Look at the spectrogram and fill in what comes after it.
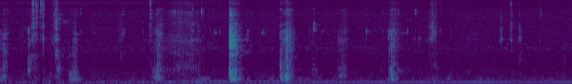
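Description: Crackers being chewed: quiet, irregular crunches, with a faint steady low hum underneath.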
